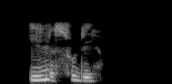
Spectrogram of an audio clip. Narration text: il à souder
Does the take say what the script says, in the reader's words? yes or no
yes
